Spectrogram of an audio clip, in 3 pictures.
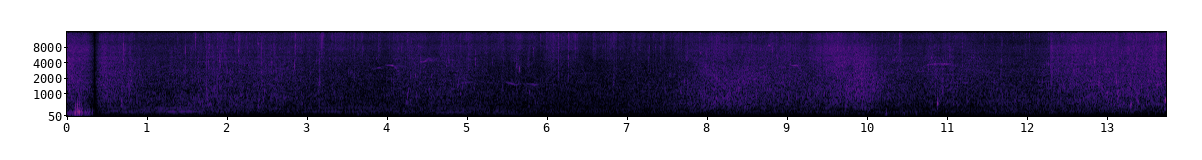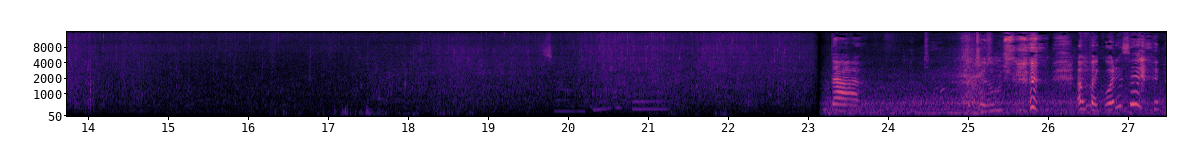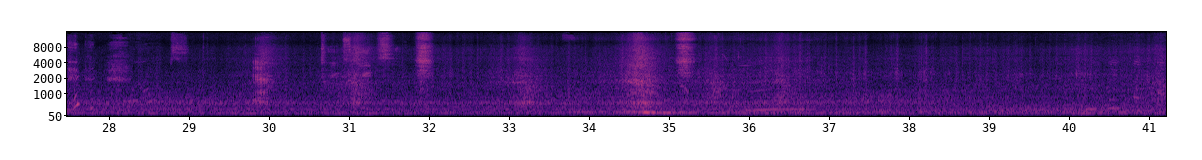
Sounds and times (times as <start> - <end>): Water: 0.0 - 41.2
Speech: 23.2 - 23.7, 24.4 - 27.5, 30.7 - 31.6, 40.2 - 41.2.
